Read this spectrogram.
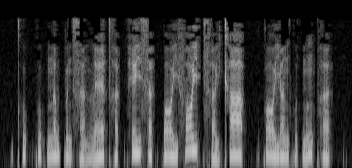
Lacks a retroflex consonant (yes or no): yes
